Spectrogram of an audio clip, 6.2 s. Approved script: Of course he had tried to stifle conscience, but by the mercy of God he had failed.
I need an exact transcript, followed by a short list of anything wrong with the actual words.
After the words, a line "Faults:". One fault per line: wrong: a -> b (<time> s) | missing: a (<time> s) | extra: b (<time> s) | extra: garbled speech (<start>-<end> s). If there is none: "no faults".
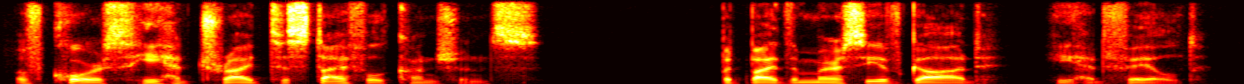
Of course he had tried to stifle conscience, but by the mercy of God he had failed.
Faults:
no faults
